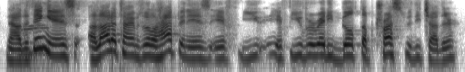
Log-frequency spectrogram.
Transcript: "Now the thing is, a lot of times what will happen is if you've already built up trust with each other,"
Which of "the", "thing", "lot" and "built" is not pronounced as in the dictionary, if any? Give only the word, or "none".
none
